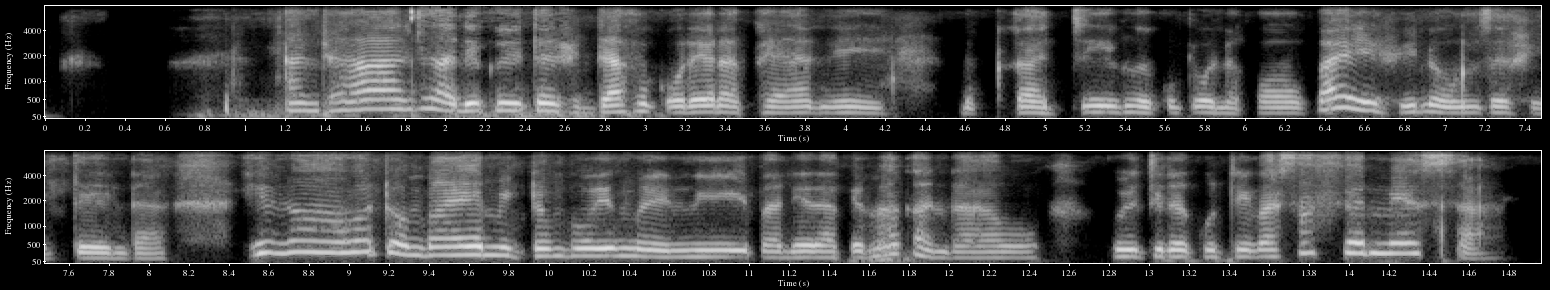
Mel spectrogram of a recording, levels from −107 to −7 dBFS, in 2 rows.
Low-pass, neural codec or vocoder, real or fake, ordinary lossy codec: 7.2 kHz; codec, 44.1 kHz, 2.6 kbps, SNAC; fake; Opus, 24 kbps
